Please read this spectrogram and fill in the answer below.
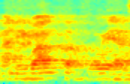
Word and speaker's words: Anibal Tafoya: So your full name is pronounced how? So full name Anibal Tafoya.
